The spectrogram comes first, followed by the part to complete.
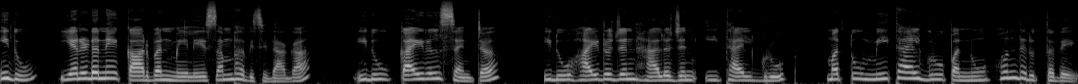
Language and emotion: Kannada, neutral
